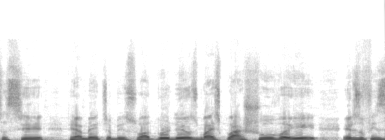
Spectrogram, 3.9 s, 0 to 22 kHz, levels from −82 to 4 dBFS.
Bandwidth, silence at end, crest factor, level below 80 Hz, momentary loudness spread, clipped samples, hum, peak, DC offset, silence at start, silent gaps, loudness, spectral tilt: 14 kHz; 0 s; 10 dB; -66 dBFS; 8 LU; under 0.1%; none; -18 dBFS; under 0.1%; 0 s; none; -29 LUFS; -6.5 dB/octave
